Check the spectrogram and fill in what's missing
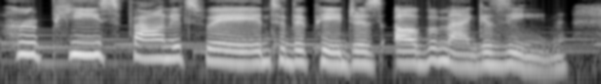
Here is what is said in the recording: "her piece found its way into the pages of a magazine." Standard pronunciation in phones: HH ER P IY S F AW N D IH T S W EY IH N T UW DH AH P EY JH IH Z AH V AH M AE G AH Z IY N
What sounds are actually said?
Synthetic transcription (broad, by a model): HH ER P IY S F AW N D IH T S W EY IH N T UW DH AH P EY JH IH Z AH V AH M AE G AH Z IY N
